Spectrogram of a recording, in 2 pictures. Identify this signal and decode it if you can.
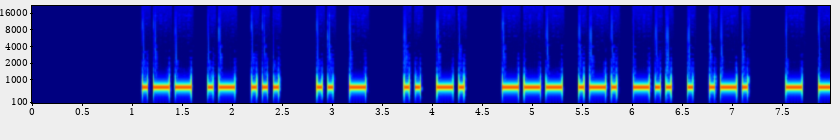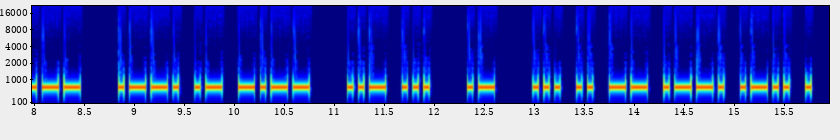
Morse code, heard as a keyed tone, about 22 wpm, 700 Hz. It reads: WAS IT IN ORDER TO PAY US A SIMPLE
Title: Sentences from Top 1000 Words - Review Part 6 - 22wpm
